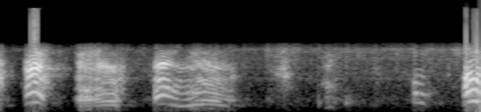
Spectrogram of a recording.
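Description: A dog giving three short, pitched vocal sounds in quick succession in the first second, then fainter ones, as it tugs at a hanging vine.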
